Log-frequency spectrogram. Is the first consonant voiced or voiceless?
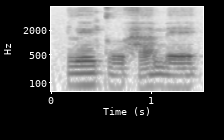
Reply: voiced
